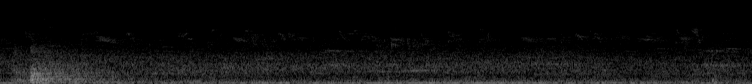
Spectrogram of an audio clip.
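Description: Small birds chirping in the background, short high calls scattered throughout, with one brief low thump just after the start.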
